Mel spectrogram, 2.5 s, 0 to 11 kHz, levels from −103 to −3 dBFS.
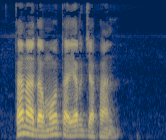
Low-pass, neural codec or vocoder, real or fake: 9.9 kHz; none; real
